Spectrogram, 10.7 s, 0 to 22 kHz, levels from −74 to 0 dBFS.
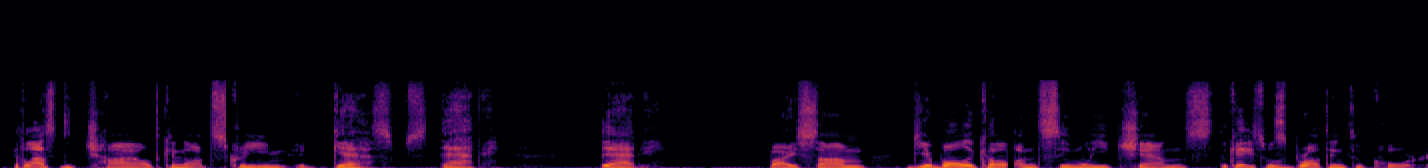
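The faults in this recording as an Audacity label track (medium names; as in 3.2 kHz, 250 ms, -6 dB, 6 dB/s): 7.540000	7.600000	dropout 62 ms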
